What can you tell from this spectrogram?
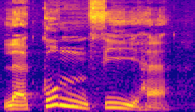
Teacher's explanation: Sebab mim dengan huruf waw dan min dengan huruf fa, dia sudut makhrajnya dekat. Ketiga-tiganya melibatkan bibir belaka. Mim bibir, fa juga bibir, waw juga bibir. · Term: izhar syafawi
